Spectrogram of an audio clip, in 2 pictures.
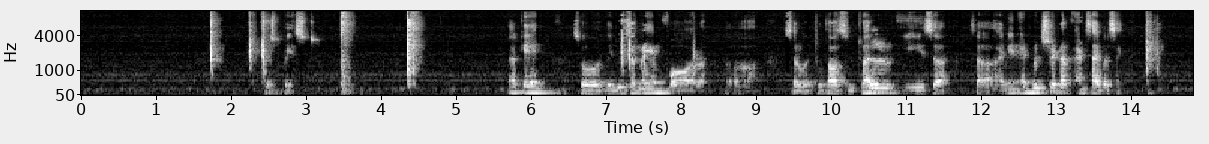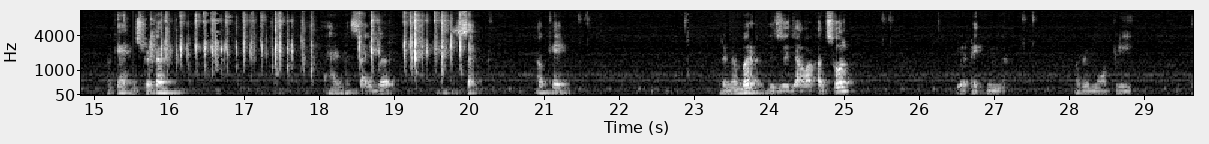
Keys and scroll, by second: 2.2 ctrl+v, 4.3 Return, 7.5 alt+Tab, 14.2 Tab, 15.4-20.3 typing.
